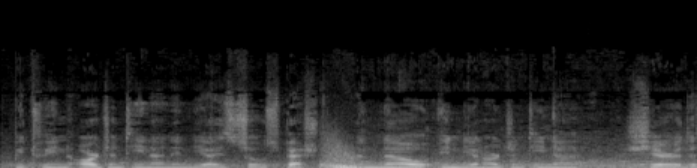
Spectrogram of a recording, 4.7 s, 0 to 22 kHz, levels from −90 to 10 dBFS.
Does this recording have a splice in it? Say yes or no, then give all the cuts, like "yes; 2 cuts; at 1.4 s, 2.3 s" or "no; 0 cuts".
yes; 1 cut; at 2.3 s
